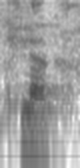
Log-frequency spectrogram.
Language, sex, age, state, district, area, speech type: Hindi, male, 60+, Uttar Pradesh, Chandauli, rural, spontaneous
